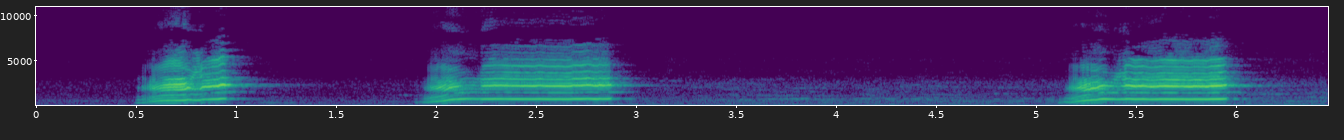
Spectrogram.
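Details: Pet Indian ringneck parakeet, lively and active, giving three loud, harsh, nasal calls, each about a second long with a slight rising onset, separated by pauses, indoors.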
